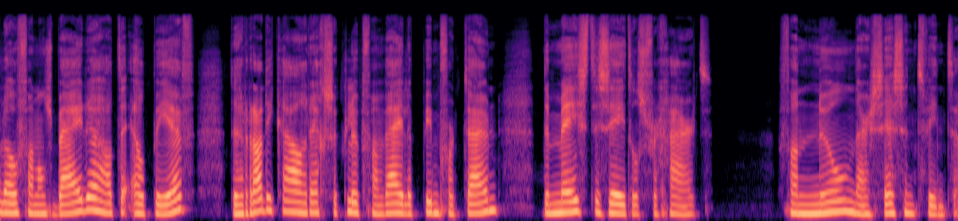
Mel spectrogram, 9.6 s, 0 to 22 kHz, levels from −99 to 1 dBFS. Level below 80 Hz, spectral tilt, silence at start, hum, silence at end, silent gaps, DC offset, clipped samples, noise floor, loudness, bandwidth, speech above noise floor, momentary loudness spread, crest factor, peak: -70 dBFS; -6 dB/octave; 0 s; none; 0 s; none; under 0.1%; under 0.1%; -77 dBFS; -20 LUFS; 16 kHz; 57 dB; 8 LU; 18 dB; -4 dBFS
